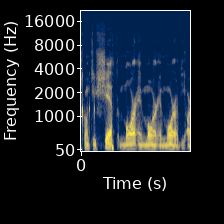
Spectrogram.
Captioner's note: bubbles popping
